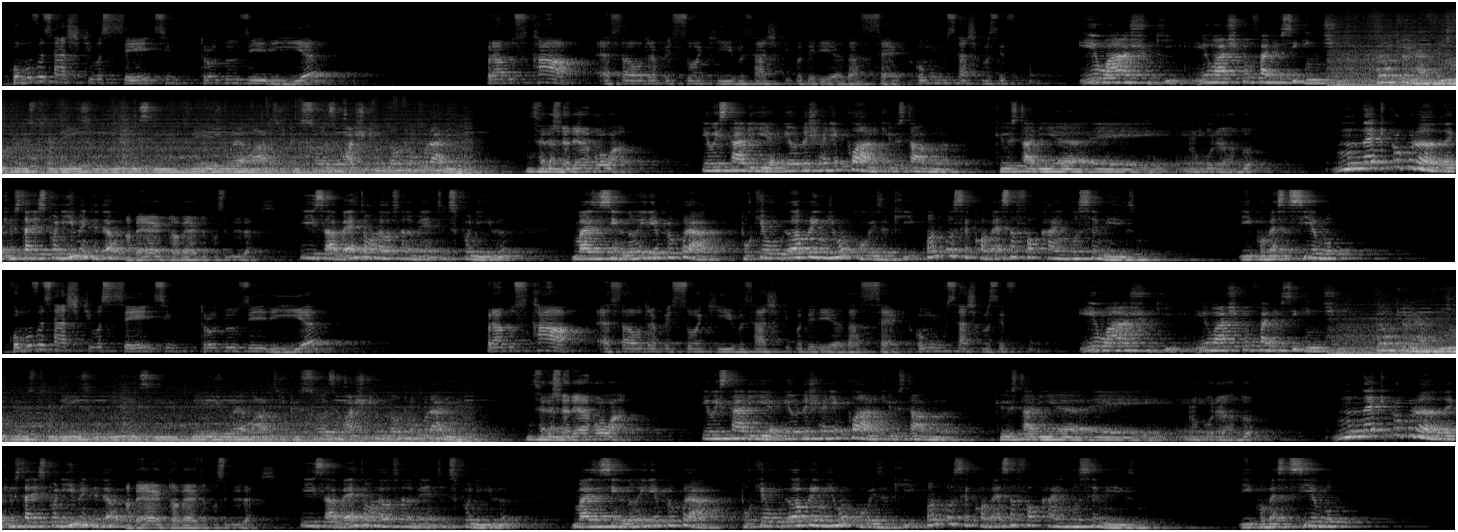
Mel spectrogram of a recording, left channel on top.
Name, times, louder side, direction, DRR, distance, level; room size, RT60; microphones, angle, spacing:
voice 1, 0.1-3.2 4.9-10.1 10.9-11.0 19.9-20.8 26.4-27.1 30.3-31.8, right 1 dB, 15° right, 5 dB, 1.0 m, -36 dB
voice 2, 10.8-19.2 19.8-20.2 21.5-24.1 24.5-26.8 27.8-30.3 32.1-34.2 34.8-40.6 41.4-42.4, left 1 dB, 20° left, 4 dB, 2.3 m, -29 dB
sound 1, 13.2-19.3, left 1 dB, 40° left, 1.6 m, -35 dB
27.0 x 13.5 x 2.4 m, 1.1 s
head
